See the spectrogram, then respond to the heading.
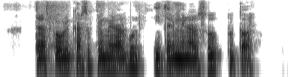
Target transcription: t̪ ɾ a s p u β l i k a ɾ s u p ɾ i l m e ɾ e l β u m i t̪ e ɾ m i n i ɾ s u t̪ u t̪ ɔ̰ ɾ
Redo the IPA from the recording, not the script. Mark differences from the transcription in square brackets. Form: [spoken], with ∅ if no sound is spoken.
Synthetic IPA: t̪ ɾ a s p u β l i k a ɾ s u p ɾ i [∅] m e ɾ [a] l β u m i t̪ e ɾ m i n [a] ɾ s u t̪ u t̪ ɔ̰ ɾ

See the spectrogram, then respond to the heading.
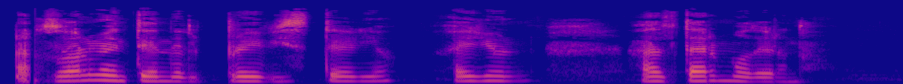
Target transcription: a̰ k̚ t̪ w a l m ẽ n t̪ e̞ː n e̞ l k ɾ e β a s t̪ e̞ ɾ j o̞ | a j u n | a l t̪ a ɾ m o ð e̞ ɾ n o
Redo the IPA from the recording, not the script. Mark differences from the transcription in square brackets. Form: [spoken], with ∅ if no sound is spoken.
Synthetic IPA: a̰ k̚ t̪ w a l m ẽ n t̪ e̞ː n e̞ l [p] ɾ e β [i] s t̪ e̞ ɾ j o̞ | a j u n | a l t̪ a ɾ m o ð e̞ ɾ n o

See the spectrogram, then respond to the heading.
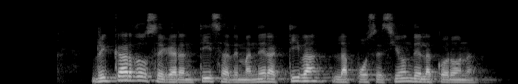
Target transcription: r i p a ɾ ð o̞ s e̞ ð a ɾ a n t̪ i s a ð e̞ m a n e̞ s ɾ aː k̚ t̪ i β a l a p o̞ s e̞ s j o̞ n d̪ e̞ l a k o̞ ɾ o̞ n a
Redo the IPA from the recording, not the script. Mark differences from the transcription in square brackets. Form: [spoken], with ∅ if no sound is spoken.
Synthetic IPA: r i [k] a ɾ ð o̞ s e̞ [ɣ] a ɾ a n t̪ i s a ð e̞ m a n e̞ [∅] ɾ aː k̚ t̪ i β a l a p o̞ s e̞ s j o̞ n d̪ e̞ l a k o̞ ɾ o̞ n a

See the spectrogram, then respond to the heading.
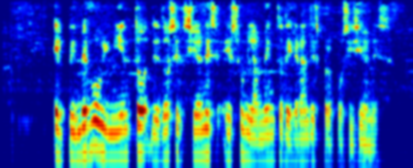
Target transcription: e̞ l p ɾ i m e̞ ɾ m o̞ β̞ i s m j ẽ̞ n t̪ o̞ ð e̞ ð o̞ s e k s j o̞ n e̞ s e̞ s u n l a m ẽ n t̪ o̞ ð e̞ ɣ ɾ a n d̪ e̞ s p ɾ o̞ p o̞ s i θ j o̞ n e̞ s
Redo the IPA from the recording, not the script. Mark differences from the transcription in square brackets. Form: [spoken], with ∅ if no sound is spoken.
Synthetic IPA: e̞ l p ɾ i m e̞ ɾ m o̞ β̞ i [∅] m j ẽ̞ n t̪ o̞ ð e̞ ð o̞ s e k s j o̞ n e̞ s e̞ s u n l a m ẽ n t̪ o̞ ð e̞ ɣ ɾ a n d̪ e̞ s p ɾ o̞ p o̞ s i [s] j o̞ n e̞ s

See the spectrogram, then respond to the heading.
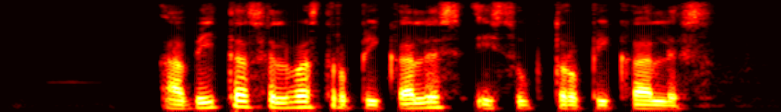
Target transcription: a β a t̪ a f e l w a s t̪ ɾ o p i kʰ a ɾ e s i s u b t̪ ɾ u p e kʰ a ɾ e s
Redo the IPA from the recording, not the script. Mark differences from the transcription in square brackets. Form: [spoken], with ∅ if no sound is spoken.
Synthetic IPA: a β [i] t̪ a [s] e l [β] a s t̪ ɾ o p i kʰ a [l] e s i s u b t̪ ɾ [o] p [i] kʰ a [l] e s

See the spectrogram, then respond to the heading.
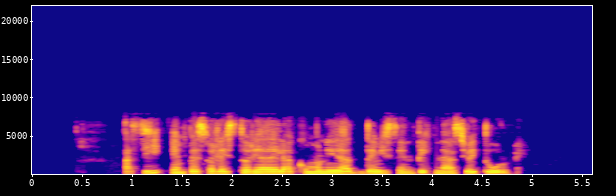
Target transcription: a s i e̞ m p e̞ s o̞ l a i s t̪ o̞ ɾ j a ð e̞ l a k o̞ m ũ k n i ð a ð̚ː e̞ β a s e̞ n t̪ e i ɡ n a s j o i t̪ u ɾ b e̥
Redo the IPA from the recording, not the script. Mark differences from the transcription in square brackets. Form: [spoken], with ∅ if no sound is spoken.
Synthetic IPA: a s i e̞ m p e̞ s o̞ l a i s t̪ o̞ ɾ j a ð e̞ l a k o̞ m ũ [∅] n i ð a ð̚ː e̞ β [i] s e̞ n t̪ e i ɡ n a s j o i t̪ u ɾ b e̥

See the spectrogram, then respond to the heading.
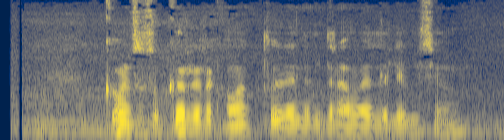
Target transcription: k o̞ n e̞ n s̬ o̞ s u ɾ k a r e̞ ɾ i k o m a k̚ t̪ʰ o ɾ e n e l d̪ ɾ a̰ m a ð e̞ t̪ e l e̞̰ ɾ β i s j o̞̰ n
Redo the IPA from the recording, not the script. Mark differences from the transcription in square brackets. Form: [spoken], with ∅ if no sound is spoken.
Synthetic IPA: k o̞ [m] e̞ n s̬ o̞ s u [∅] k a r e̞ ɾ [a] k o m a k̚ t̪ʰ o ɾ e n e l d̪ ɾ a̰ m a ð e̞ t̪ e l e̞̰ [∅] β i s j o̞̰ n

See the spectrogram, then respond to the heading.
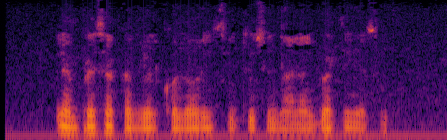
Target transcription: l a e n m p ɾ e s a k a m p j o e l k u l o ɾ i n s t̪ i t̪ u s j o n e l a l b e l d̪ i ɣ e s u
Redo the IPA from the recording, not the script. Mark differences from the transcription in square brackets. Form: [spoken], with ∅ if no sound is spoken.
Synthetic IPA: l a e [∅] m p ɾ e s a k a m [b] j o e l k [o] l o ɾ i n s t̪ i t̪ u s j o n [a] l a l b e [ɾ] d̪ i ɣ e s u

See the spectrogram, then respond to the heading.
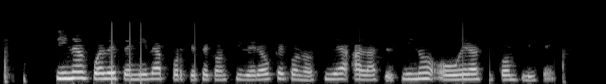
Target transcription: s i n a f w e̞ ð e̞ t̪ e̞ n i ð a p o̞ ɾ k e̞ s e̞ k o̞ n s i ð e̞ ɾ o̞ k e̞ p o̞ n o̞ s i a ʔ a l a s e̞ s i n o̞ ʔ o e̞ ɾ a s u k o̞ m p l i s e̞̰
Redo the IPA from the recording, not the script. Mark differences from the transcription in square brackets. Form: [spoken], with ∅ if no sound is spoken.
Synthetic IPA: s i n a f w e̞ ð e̞ t̪ e̞ n i ð a p o̞ ɾ k e̞ s e̞ k o̞ n s i ð e̞ ɾ o̞ k e̞ [k] o̞ n o̞ s i a ʔ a l a s e̞ s i n o̞ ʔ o e̞ ɾ a s u k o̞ m p l i s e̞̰

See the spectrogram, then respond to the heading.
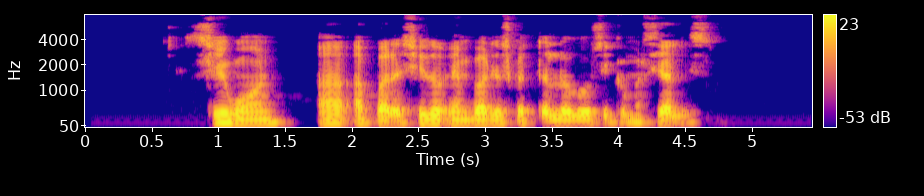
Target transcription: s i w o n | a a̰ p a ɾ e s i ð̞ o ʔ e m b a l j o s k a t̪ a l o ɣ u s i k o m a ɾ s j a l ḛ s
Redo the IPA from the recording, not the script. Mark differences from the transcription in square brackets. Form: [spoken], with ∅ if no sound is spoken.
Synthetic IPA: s i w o n | a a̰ p a ɾ e s i ð̞ o ʔ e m b a [ɾ] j o s k a t̪ a l o ɣ [o] s i k o m [e] ɾ s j a l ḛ s

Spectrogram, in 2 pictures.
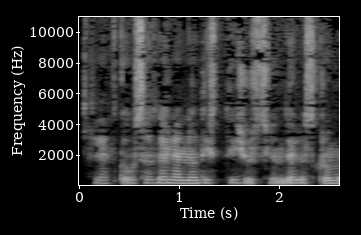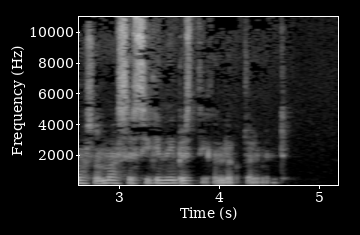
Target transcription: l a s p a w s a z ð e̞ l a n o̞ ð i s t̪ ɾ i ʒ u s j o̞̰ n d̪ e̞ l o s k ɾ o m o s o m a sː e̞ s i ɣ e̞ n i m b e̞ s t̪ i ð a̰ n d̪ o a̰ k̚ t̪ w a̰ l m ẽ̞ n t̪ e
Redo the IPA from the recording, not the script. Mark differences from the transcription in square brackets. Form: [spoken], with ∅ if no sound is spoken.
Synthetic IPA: l a s [k] a w s a z ð e̞ l a n o̞ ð i s t̪ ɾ i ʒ u s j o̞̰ n d̪ e̞ l o s k ɾ o m o s o m a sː e̞ s i ɣ e̞ n i m b e̞ s t̪ i [ɣ] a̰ n d̪ o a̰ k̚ t̪ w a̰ l m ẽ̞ n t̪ e

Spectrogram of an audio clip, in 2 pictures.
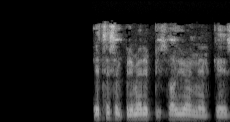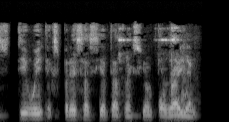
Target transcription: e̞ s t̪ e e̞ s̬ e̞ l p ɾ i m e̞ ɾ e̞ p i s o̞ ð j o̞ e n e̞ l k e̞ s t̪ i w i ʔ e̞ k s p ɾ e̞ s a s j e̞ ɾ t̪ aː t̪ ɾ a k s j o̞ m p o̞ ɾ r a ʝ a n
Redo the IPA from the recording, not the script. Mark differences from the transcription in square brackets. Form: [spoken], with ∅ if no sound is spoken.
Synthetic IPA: e̞ s t̪ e e̞ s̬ e̞ l p ɾ i m e̞ ɾ e̞ p i s o̞ ð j o̞ e n e̞ l k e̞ s t̪ i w i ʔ e̞ k s p ɾ e̞ s a s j e̞ ɾ t̪ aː t̪ ɾ a k s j o̞ m p o̞ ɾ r a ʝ a n

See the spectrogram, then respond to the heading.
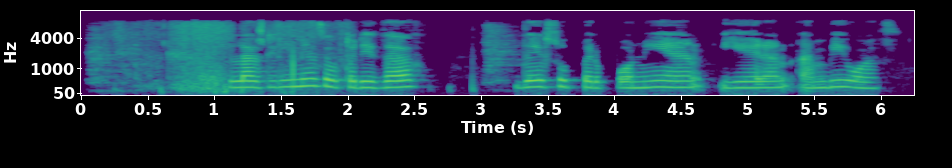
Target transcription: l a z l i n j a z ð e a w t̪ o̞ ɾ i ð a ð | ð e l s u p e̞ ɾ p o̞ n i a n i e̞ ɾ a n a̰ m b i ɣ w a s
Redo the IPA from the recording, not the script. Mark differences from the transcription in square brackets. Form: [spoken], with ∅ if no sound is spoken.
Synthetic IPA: l a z l i n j a z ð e a w t̪ o̞ ɾ i ð a ð | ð e [∅] s u p e̞ ɾ p o̞ n i a n i e̞ ɾ a n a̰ m b i ɣ w a s

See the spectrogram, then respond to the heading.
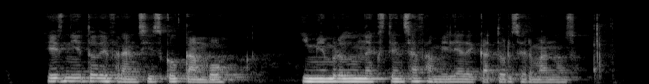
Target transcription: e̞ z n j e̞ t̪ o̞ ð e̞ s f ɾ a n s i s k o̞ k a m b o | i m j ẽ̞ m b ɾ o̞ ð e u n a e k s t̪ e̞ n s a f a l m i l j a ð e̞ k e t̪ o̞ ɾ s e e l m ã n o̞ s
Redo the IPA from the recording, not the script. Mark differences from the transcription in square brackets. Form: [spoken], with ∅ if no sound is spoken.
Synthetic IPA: e̞ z n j e̞ t̪ o̞ ð e̞ [∅] f ɾ a n s i s k o̞ k a m b o | i m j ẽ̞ m b ɾ o̞ ð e u n a e k s t̪ e̞ n s a f a [∅] m i l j a ð e̞ k [a] t̪ o̞ ɾ s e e [ɾ] m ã n o̞ s

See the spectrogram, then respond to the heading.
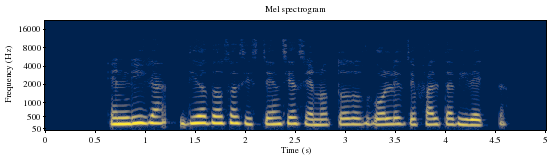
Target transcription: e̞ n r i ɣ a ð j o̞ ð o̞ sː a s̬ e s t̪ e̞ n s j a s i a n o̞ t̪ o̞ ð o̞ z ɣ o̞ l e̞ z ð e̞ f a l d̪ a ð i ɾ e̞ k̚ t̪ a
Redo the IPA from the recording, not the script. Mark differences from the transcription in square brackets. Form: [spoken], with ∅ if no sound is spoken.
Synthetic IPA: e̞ n [l] i ɣ a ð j o̞ ð o̞ [s] a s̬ [i] s t̪ e̞ n s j a s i a n o̞ t̪ o̞ ð o̞ z ɣ o̞ l e̞ z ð e̞ f a l [t̪] a ð i ɾ e̞ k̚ t̪ a

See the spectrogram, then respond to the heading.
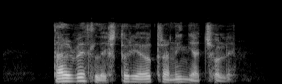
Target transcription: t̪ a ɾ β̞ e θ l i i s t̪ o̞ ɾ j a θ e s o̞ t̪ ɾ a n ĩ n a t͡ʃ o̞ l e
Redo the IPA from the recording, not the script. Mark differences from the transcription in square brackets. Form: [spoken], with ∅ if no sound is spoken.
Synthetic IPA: t̪ a [l] β̞ e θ l [a] i s t̪ o̞ ɾ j a [ð] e [∅] o̞ t̪ ɾ a n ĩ [ɲ] a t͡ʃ o̞ l e

